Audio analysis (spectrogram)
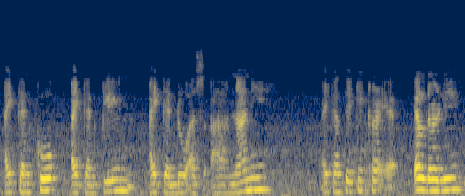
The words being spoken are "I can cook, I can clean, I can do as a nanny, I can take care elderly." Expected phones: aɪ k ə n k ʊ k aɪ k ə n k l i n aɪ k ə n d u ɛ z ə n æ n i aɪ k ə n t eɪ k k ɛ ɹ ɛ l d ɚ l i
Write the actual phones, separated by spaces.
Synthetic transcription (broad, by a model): aɪ k ə n k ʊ k aɪ k ə n k l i n aɪ k ə n d u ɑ s ə n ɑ n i aɪ k ə n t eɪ k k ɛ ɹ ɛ l d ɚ l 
